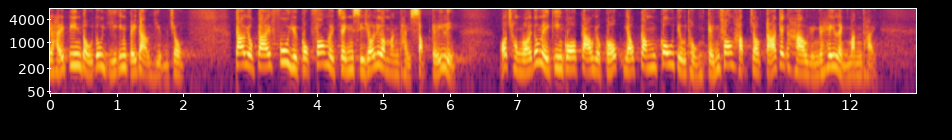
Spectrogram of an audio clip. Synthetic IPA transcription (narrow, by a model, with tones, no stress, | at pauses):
ɦɐ˨˥jpiː˥nt̪o˨wt̪o˥wjiː˨˧kɪ˥ŋpe˨˥jkaː˧wjiː˨˩mt͡sʊ˨˧ŋ | kaː˧wjʊ˨kːaː˧jfuː˥jyː˨kʊ˨k̚fɔː˥ŋhɵ˧ɥt͡sɪ˧ŋsiː˨t͡sɔː˨˥liː˥kɔː˧mɐ˨nt̪ʰɐ˨˩jsɐ˨p̚ke˨˥jliː˨˩n | ŋɔː˨˧t͡ʃʰʊ˨˩ŋlɔː˨˩jt̪o˥wme˨˩jkiː˧nkʷɔː˧kaː˧wjʊ˨˩kːʊ˨˥k̚jɐ˨˧wkɐ˧mko˥wt̪iː˨wt̪ʰʊ˨˩ŋkɪ˨˥ŋfɔː˥ŋhɐ˨p̚t͡sɔː˨˧k̚t̪aː˨˥kɪ˥k̚ɦaː˨wjyː˨˩nkɛː˧ɦe˥jlɪ˨˩ŋmɐ˨˩nt̪ʰɐ̰˨˩j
